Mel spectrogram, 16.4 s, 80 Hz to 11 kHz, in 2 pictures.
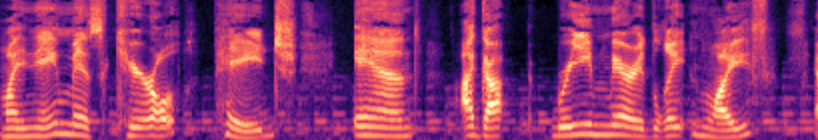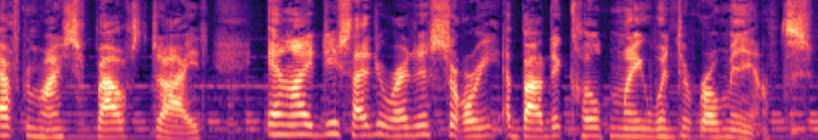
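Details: Ataxic dysarthria in an 84-year-old woman with progressive, incurable ataxia affecting motor skills and voice; first signs in her 60s, speech problems only in the last couple of years.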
